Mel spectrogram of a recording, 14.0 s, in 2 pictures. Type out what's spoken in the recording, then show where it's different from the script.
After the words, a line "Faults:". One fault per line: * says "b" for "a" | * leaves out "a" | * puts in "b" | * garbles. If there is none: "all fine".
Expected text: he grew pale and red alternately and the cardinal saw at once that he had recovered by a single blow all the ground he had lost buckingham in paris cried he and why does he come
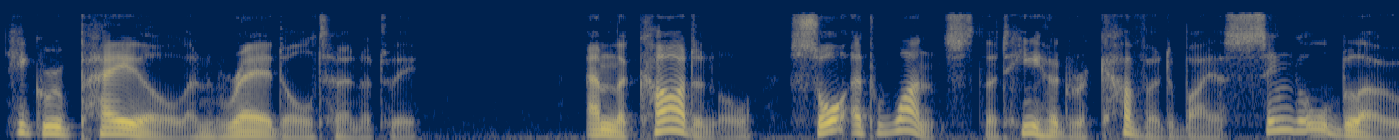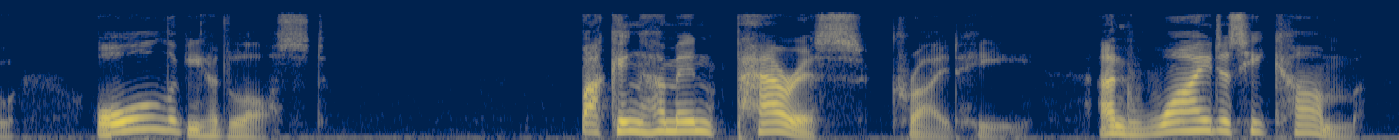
he grew pale and red alternately and the cardinal saw at once that he had recovered by a single blow all the he had lost buckingham in paris cried he and why does he come
Faults:
* leaves out "ground"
